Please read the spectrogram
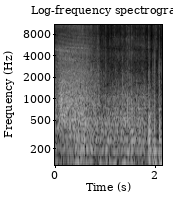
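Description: A person blowing one long, steady breath into a rubber balloon to inflate it, with a short break near the end.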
